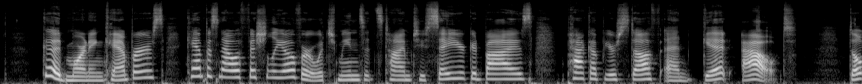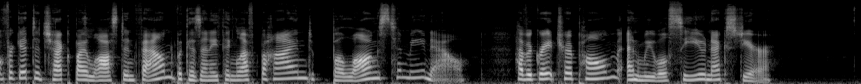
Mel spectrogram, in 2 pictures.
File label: announcements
